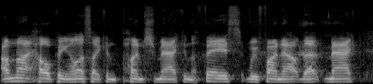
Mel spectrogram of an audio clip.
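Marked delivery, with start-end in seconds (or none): none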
